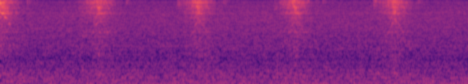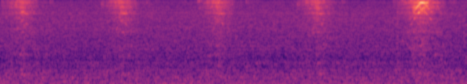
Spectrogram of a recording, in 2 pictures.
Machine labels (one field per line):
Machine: slide rail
